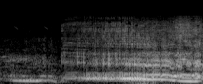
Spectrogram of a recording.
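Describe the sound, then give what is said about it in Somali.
A lion roars with a deep, rough, growling sound that builds in loudness and carries on without a break, heard alone with no talk. “mar dambe maqashay libaax cidii”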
